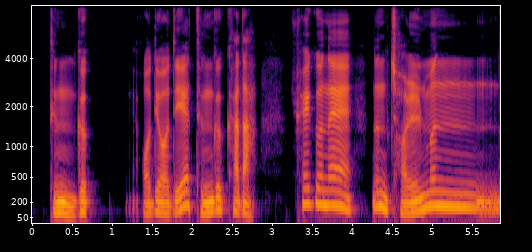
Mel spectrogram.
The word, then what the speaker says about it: 登極: 바로 보시겠습니다 일단이 글자는 우리가 보통 등극이라고 읽습니다 등극 어디 어디에 등극하다 최근에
